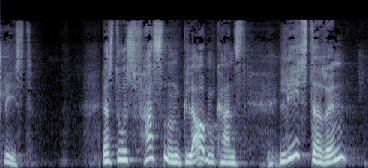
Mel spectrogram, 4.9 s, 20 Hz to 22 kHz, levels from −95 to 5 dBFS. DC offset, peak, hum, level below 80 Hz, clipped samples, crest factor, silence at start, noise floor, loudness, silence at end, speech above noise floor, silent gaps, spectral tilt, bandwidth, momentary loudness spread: under 0.1%; -2 dBFS; none; -62 dBFS; under 0.1%; 16 dB; 0 s; -59 dBFS; -18 LUFS; 0.3 s; 41 dB; none; -4.5 dB/octave; 13.5 kHz; 10 LU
